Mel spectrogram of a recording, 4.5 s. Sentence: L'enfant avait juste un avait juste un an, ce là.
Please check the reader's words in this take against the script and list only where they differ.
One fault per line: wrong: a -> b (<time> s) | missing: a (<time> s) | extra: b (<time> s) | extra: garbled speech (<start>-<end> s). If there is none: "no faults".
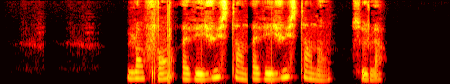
no faults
